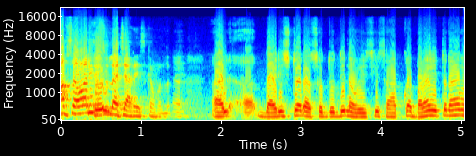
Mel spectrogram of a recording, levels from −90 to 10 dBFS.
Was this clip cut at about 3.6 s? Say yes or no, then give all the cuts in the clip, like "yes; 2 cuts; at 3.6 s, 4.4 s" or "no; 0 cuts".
no; 1 cut; at 1.6 s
